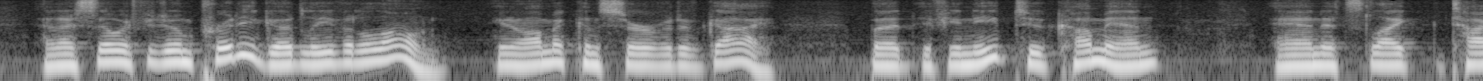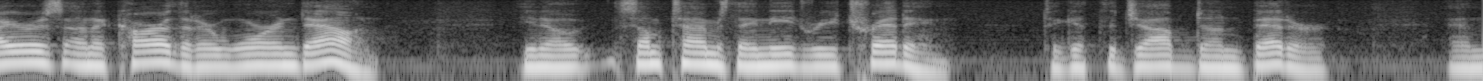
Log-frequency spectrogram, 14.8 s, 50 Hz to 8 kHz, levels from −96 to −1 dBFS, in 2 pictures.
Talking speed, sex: 200 wpm, male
